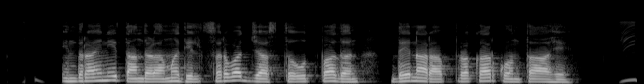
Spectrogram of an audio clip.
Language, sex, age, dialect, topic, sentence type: Marathi, male, 18-24, Standard Marathi, agriculture, question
